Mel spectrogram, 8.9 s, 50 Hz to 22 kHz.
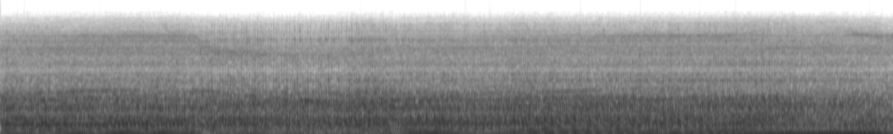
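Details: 2013 BMW 520d F10/F11 N47 diesel, cold and under load at 1500 rpm: sharp, fast metallic ticking over the diesel clatter; one faulty injector, pinpointed with ISTA test.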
